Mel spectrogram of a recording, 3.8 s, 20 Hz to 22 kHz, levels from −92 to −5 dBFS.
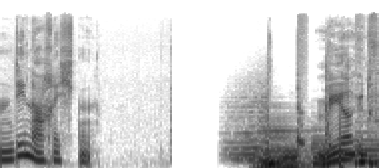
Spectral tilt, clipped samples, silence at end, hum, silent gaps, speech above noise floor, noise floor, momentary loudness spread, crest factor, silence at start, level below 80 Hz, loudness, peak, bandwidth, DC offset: -7 dB/octave; under 0.1%; 0 s; none; 1.71-2.16 s; 46 dB; -66 dBFS; 17 LU; 16 dB; 0 s; -32 dBFS; -21 LUFS; -6 dBFS; 16.5 kHz; under 0.1%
